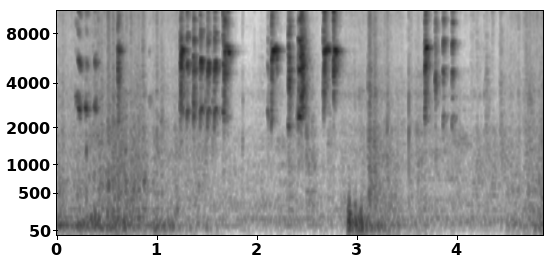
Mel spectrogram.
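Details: Colony of lovebirds in different mutations, such as albino and blue fisher, produces bursts of rapid, thin, high chirps in irregular clusters, with brief pauses, faint rustling and a low thump.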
